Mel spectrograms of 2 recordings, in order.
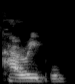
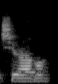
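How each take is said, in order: First: The name begins with a hard k sound. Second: The name begins with a ch sound. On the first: The speaker calls it wrong. "a lot of people pronounce it as Karibu" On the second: The speaker calls it right. "So it's actually Chirabo"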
